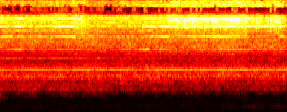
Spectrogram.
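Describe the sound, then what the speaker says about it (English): A dental drill whines steadily during a tooth extraction at an oral surgeon's office, a continuous high-pitched hum that rises slightly in loudness toward the end. "Now I'm going to take my drill."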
